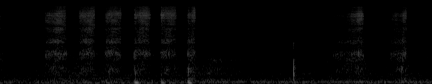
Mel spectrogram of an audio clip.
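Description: Compressed charcoal stick scratching on drawing paper in quick, short shading strokes, about six in the first two seconds. A pause follows, then a longer stroke near the end.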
